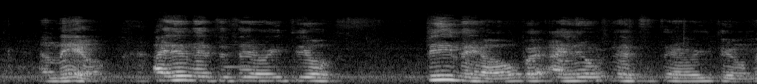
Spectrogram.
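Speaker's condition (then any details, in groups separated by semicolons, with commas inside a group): Cerebral palsy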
